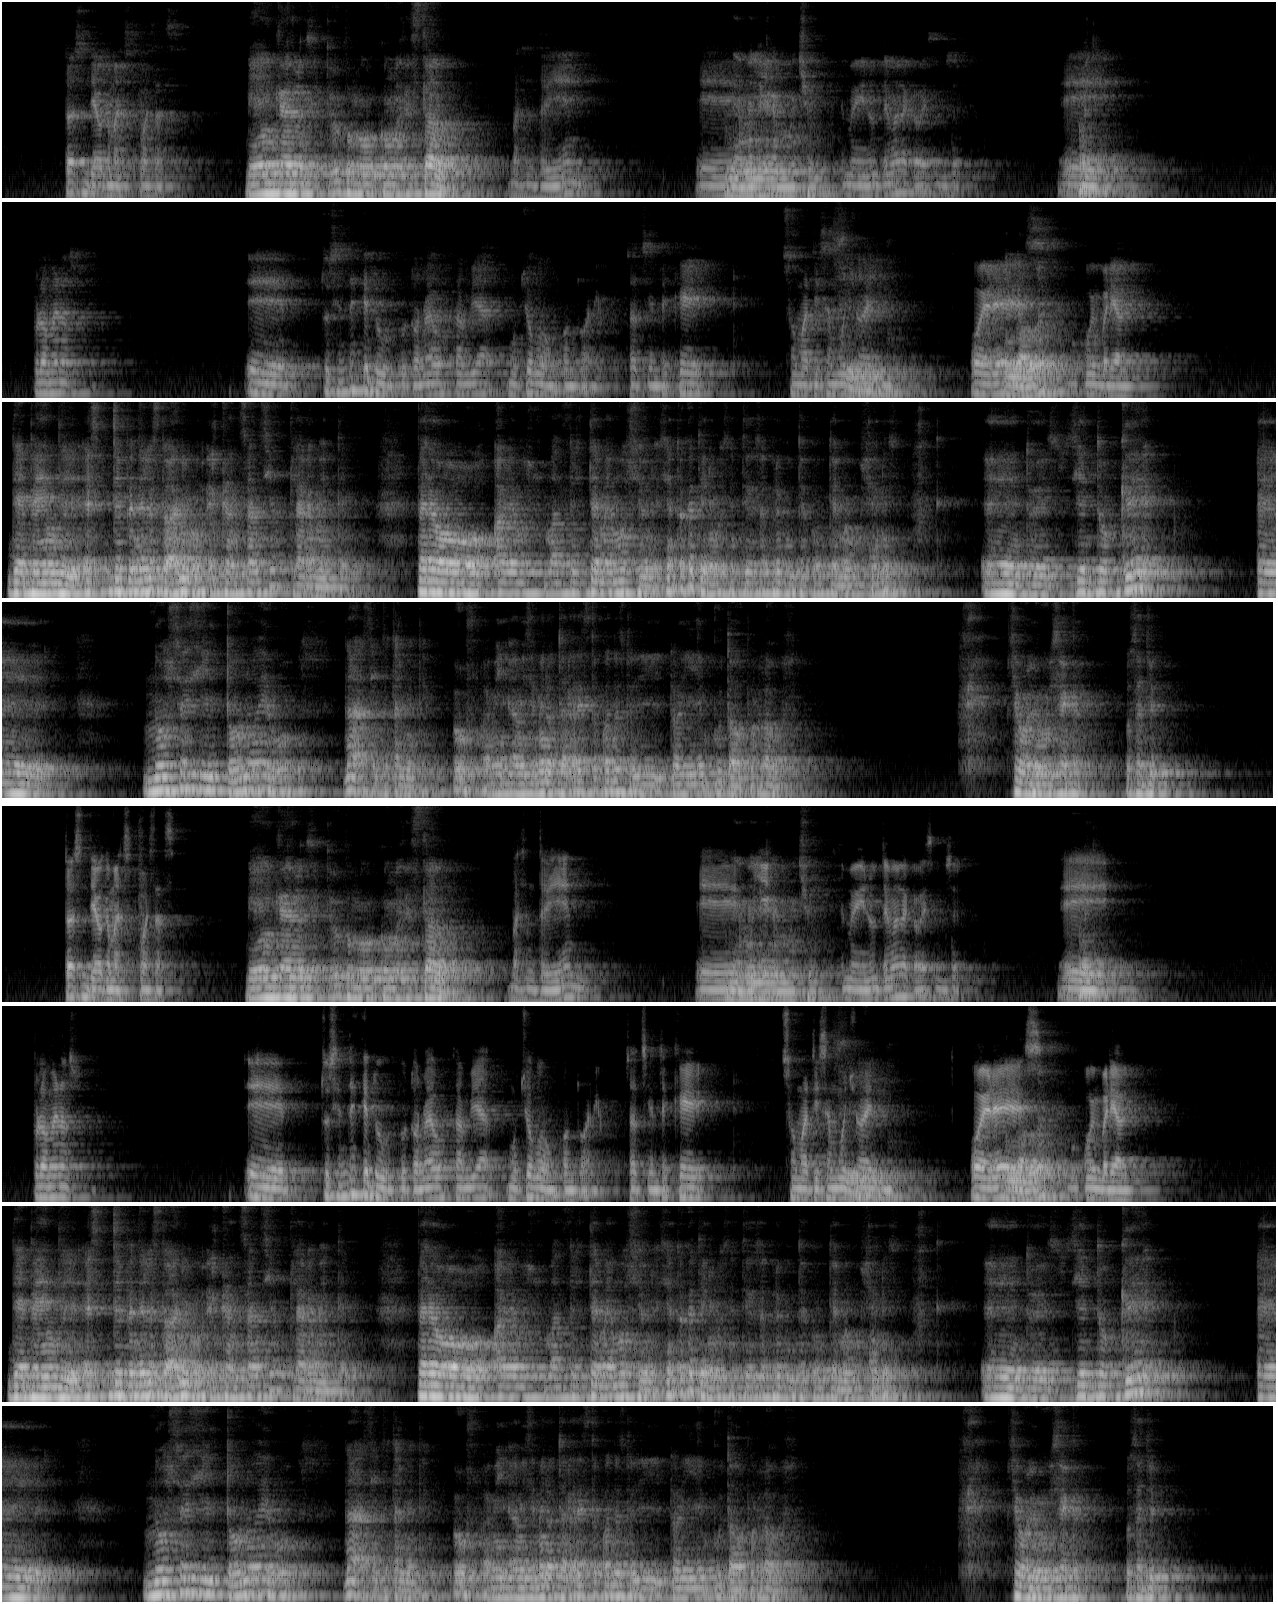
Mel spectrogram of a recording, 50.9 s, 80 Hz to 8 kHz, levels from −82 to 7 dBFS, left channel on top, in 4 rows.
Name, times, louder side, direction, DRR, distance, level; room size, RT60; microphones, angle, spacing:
voice 1, 0.6-1.7 5.1-5.9 6.9-7.7 8.4-9.6 10.6-11.4 13.1-13.5 15.2-19.8 20.5-21.7 22.4-23.1 23.4-24.1 34.1-34.3, right 5 dB, 60° right, 10 dB, 0.4 m, -30 dB
voice 2, 2.4-4.5 7.2-8.2 10.8-10.9 21.2-21.7 22.8-23.2 25.5-29.0 29.3-34.7 35.3-37.0 38.0-38.7 39.6-41.2 41.6-46.1 47.8-48.0 48.3-49.0 49.5-49.7, equal, 10° left, 1 dB, 0.9 m, -24 dB
12.5 x 5.2 x 3.7 m, 1.2 s
head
